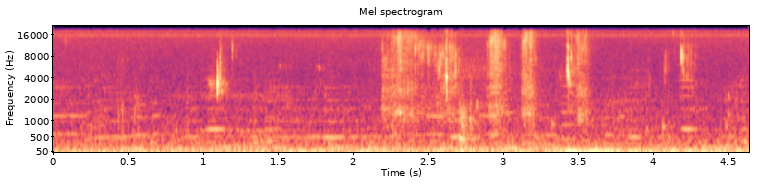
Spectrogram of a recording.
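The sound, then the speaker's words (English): Sweet mead slurped to aerate it: a faint wet, hissing slurp lasting about a second, with a few soft clicks and drips around it over a quiet background. “You're aerating your mead.”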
